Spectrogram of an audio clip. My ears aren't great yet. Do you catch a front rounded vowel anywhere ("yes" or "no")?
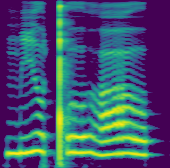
no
